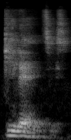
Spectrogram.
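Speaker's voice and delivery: "chilensis" said as "kilensis"; hard K opening on "chilensis"; Latinized "chilensis", K for CH. Shown as a demonstration. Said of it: "Entonces tenemos que pronunciar".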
